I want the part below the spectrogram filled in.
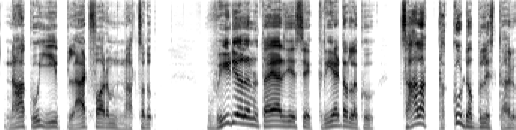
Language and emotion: Telugu, disgusted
